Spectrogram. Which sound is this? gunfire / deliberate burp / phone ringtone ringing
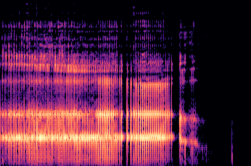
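deliberate burp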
